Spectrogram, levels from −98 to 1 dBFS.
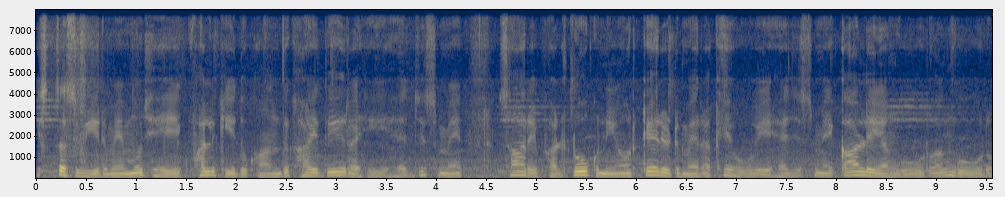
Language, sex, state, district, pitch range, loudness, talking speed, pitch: Hindi, male, Uttar Pradesh, Etah, 115-145 Hz, -30 LUFS, 170 wpm, 125 Hz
